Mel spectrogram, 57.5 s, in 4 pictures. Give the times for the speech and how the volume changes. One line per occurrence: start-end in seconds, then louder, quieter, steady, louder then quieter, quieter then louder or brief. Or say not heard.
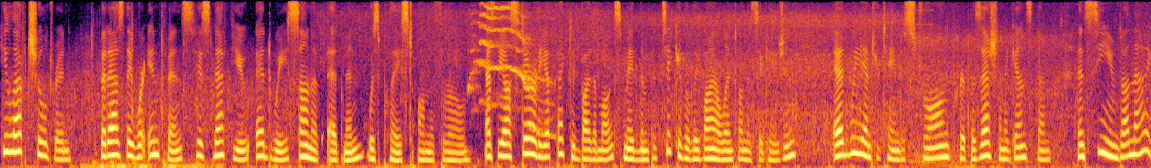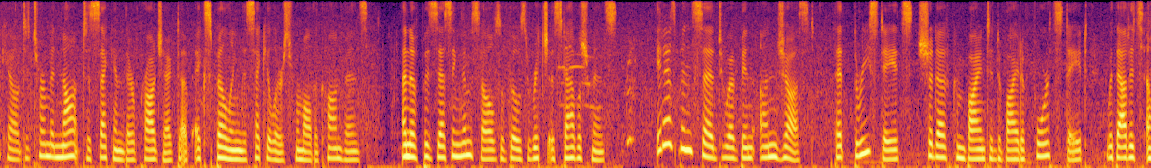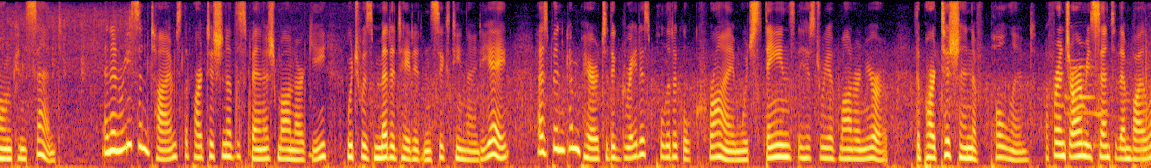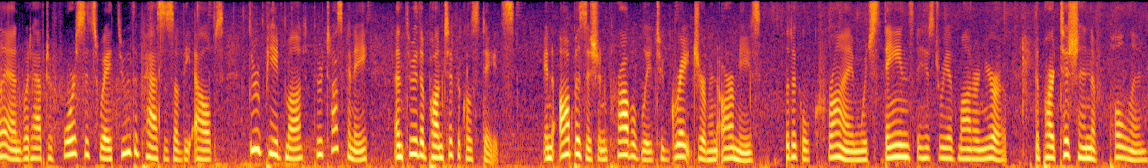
0.0-57.4 steady.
